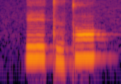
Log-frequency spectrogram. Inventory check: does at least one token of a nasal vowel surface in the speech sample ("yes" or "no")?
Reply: yes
